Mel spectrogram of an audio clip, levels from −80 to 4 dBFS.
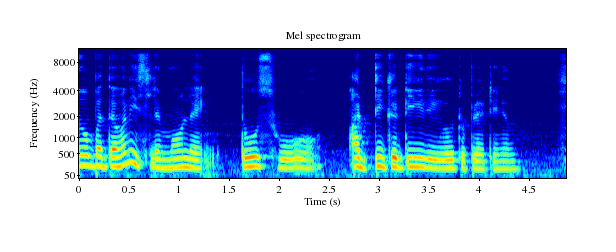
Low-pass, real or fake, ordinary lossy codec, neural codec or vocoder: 9.9 kHz; fake; none; codec, 24 kHz, 3.1 kbps, DualCodec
